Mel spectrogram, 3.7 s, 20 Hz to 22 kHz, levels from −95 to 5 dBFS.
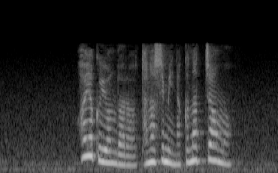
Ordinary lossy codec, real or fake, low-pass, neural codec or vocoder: none; real; none; none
